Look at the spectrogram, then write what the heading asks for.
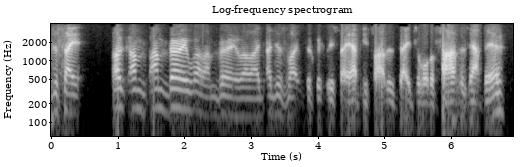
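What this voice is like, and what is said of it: Australian accent. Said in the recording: “you obviously have that accent going on there ... I was born in Sydney, Australia.”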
